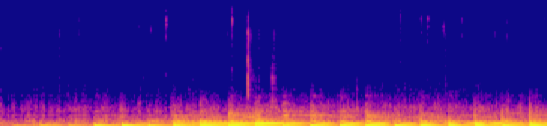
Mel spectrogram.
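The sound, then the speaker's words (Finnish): A steady, resonant drum beat thumps at an even pace, roughly one deep stroke every half second, continuing without pause and fairly loud, with no voices over it, played beside a campfire. “Rytmikäs syke kaikuu ympärilläni.”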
